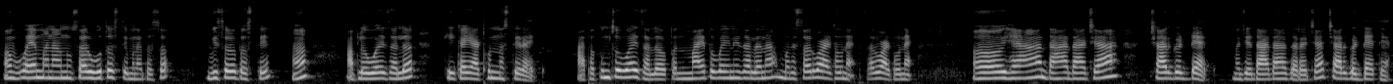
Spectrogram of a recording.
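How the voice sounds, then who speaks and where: A woman's voice: high-pitched, steady tone, no room sound, natural voice. A woman voicing a scheming young daughter-in-law in a cartoon, patronizing and bossy. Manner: patronizing, fast-talking. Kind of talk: cartoon voice acting.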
